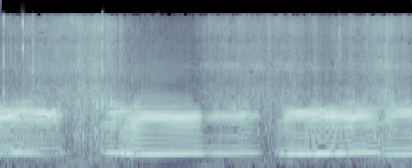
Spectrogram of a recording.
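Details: Banded bullfrog chorus at night after rain, males with ballooning throats competing in a puddle; long, resonant, deep moaning tones with rich overtones, one swelling call following another.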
